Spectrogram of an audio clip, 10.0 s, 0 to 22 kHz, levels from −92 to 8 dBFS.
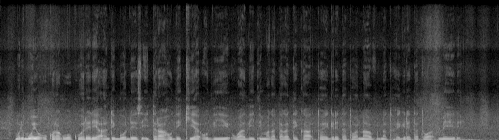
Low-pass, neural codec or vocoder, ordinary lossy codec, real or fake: none; none; none; real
